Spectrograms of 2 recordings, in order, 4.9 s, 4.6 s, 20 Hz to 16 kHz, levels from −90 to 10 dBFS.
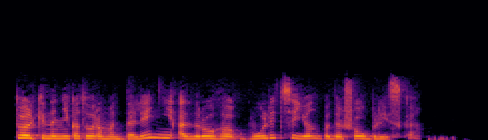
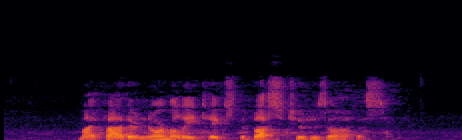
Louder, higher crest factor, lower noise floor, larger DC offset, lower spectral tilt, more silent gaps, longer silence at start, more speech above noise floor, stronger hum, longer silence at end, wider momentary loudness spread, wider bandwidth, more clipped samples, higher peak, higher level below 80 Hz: first, -21 LUFS vs -24 LUFS; about the same, 18 dB vs 20 dB; second, -54 dBFS vs -64 dBFS; neither; second, -4 dB/octave vs -6.5 dB/octave; neither; second, 0.15 s vs 0.8 s; second, 34 dB vs 40 dB; neither; about the same, 0.7 s vs 0.8 s; second, 7 LU vs 12 LU; about the same, 7.4 kHz vs 7.6 kHz; neither; about the same, -4 dBFS vs -6 dBFS; about the same, -68 dBFS vs -64 dBFS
